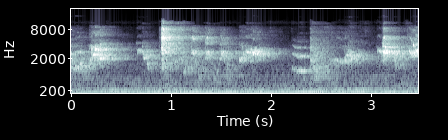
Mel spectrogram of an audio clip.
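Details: Domestic budgies during mating after one female turned the male away; rapid scratchy warble with sharp squeaks and short rasping notes, loudest at the start and end, over a low constant indoor drone.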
